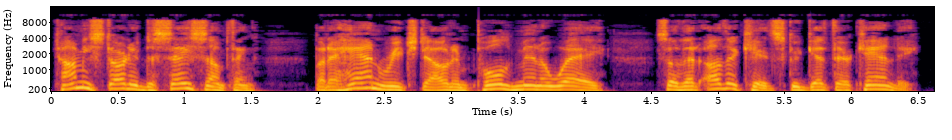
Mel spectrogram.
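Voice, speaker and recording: A man's voice: on the high side, expressive, normal speed, dry recording. Man narrating a thriller audiobook, dry sound.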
